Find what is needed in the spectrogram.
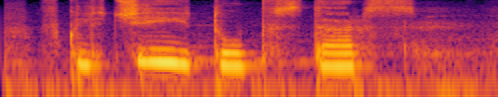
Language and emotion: Russian, neutral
